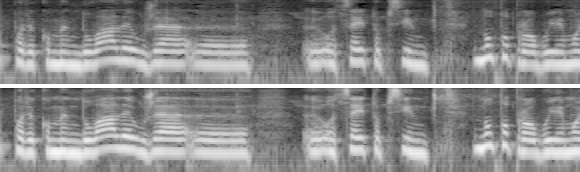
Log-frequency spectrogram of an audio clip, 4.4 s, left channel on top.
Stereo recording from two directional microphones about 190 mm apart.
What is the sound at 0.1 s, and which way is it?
Speech, 30° right (ahead or behind).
